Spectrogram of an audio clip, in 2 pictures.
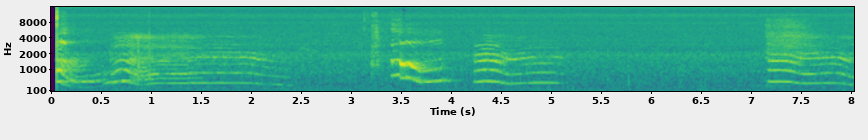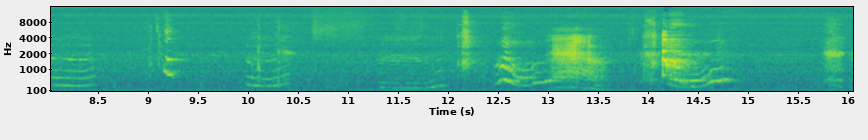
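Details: A miniature schnauzer puppy, responding to its owner making noises, barks and then gives drawn-out, falling whines and yelps, with a person speaking briefly.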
